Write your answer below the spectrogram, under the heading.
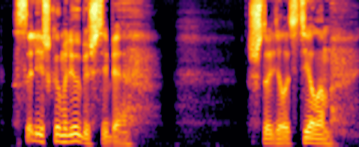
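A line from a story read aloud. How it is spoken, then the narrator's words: Quiet question. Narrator (Russian): Тихо спросил в пустоту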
